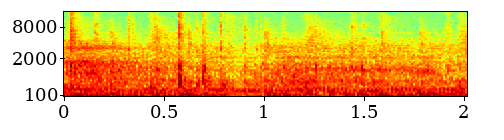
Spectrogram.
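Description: Rapid, uneven clicking of keys on a computer keyboard as messages are typed, fairly quiet, with a steady background hum and no voices.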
